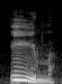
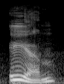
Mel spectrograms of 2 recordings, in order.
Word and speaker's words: Eyam: But we are out on location in Derbyshire in Eyam or Eyam or Eyam. Whichever way you fancy pronouncing. I think the official term is, the official name is Eyam, isn't it?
